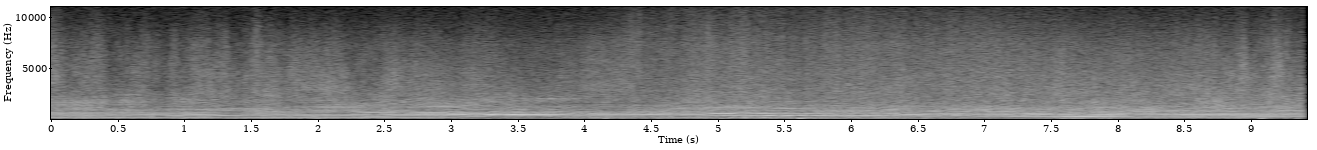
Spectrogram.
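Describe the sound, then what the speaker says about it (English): Sprint car number 99 from Elmore screams around Attica on a qualifying lap at an All Star Circuit of Champions event, a loud continuous engine wail rising and dipping through the corners with tire noise beneath. "Alvin Repke is your next qualifier in car number 99 from Elmore."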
